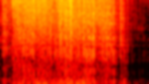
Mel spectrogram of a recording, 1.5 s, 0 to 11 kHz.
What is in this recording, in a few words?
wire; Through Abandoned 3: The Refuge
